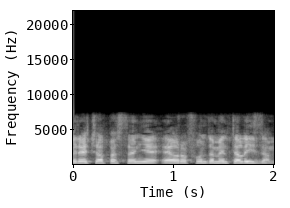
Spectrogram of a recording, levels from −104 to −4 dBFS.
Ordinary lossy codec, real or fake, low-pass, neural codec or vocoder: none; fake; 7.2 kHz; codec, 16 kHz, 4.8 kbps, FACodec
